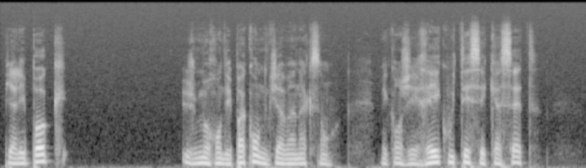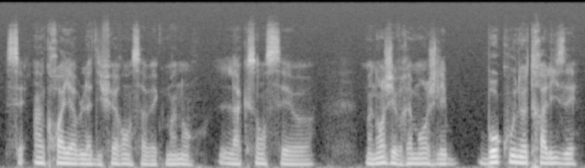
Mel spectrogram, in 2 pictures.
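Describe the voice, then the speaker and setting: Man, light Valais Swiss French accent, warm dark tone, dry sound, hesitant, filler words. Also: mid-range voice, steady tone, fairly quick, no room sound. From Valais, Switzerland. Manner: thoughtful, hesitant, many fillers. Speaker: interviewee. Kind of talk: casual street interview.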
